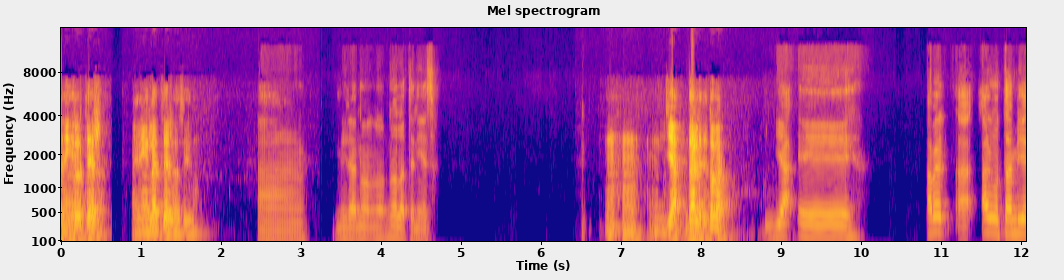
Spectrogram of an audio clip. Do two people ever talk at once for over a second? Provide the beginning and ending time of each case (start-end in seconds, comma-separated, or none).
none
